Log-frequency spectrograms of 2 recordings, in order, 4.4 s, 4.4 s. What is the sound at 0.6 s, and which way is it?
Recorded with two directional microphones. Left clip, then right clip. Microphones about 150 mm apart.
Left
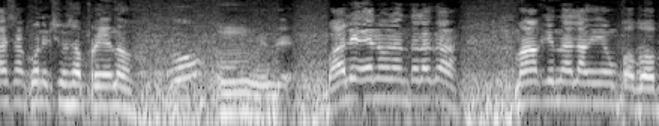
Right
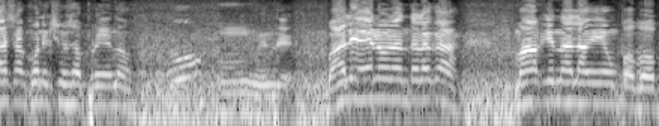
Speech, 55° left (ahead or behind).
